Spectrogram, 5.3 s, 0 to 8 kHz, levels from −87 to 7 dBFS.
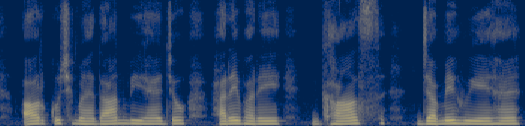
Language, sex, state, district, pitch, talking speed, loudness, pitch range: Hindi, female, Bihar, Jamui, 175 Hz, 125 wpm, -26 LUFS, 175-185 Hz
